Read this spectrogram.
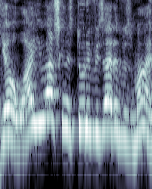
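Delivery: high-pitched retold protest; exasperated, high-pitched objection; incredulous scolding. Teller scolds friend for confronting stranger.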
